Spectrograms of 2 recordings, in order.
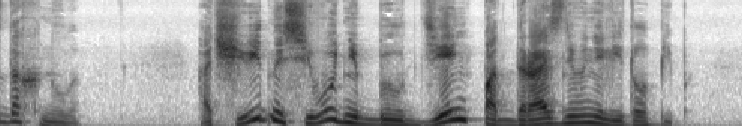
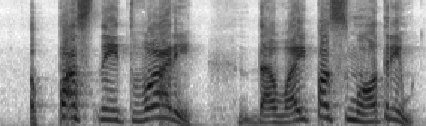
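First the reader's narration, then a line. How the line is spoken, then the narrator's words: Shouted poor voice imitation. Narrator (Russian): Изображая мой голос, плохо надо сказать, он прокричал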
